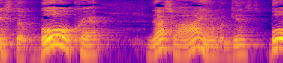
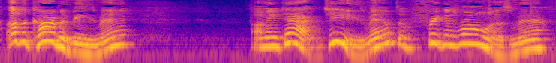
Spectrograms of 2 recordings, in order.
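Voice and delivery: exasperated; 9 semitones higher than usual. Real, not acted. Exasperated at people fighting.

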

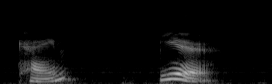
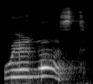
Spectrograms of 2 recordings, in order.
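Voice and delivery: put-on high, loud, hurried boy's voice; boy quickly telling the men they are lost; quick child's reply; 13 semitones higher, 11 dB louder than usual. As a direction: blurt it out like a scared little boy. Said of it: "said Chip quickly".

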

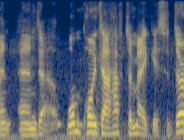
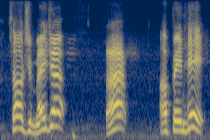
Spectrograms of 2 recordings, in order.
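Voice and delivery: laconic; 8 semitones higher, 4 dB louder than usual. Retold or imitated. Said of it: "was a bit laconic himself".

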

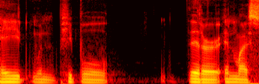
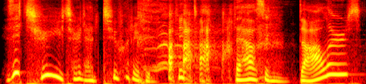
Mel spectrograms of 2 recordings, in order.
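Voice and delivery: much higher, louder, laughing coach voice; coach's disbelief; 12 semitones higher, 8 dB louder than usual. Retold or imitated. Coach asking his player about turning down the money, high laughing disbelief. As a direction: squeal it in amazed disbelief through a laugh. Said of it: "Coach Maneri, never forget it".

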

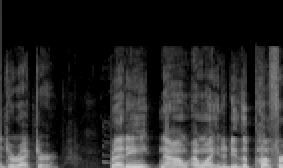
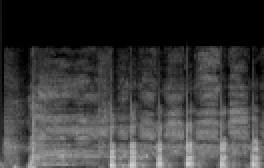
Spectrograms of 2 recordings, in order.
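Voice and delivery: high laugh; 12 semitones higher than usual. Real, not acted. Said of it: "Oh my gosh".

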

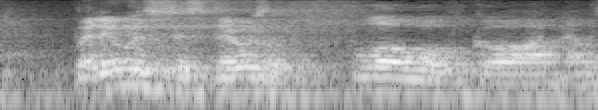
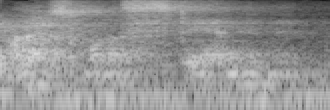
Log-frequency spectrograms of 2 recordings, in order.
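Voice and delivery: whispered wish; 8 dB quieter than usual. Retold or imitated. Quietly resisting falling under power.

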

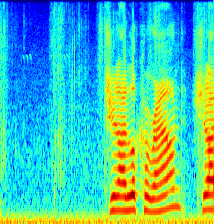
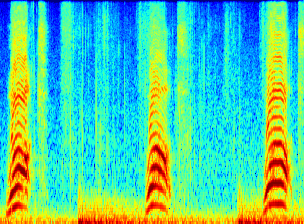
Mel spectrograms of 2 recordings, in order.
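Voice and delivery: alarmed what; 6 semitones higher, 5 dB louder, much slower than usual. Real, not acted. Repeated alarmed questions.

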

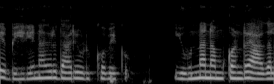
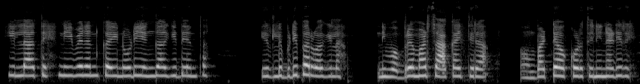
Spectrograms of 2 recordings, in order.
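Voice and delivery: put-on martyred pleading, pitched up; acting pitiful; 5 semitones higher, 3 dB louder than usual. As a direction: pretend to offer help despite the pain. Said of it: "ಹೆಂಗಿದೆ ನನ್ನ acting".

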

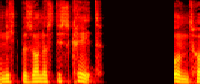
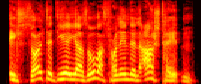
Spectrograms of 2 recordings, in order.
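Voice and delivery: higher, louder furious threat; angry threat; 7 semitones higher, 5 dB louder than usual. Acted. Rock star threatening his brother, angry. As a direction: threaten him through your teeth. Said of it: "Mosch war ziemlich sauer".

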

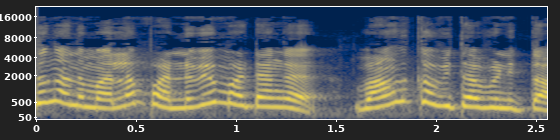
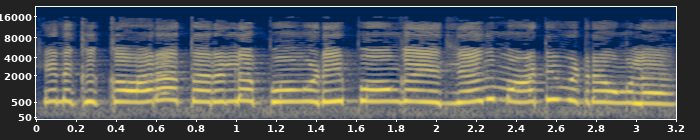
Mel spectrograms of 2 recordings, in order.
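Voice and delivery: put-on high-pitched child's voice, put out; a small girl plotting revenge; sulky little girl; 7 semitones higher than usual. (கோபித்த சின்னப் பொண்ணு குரல்)

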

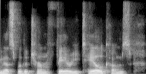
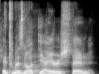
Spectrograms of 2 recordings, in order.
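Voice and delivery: higher-pitched mock Irish lilt; bad Irish accent; 7 semitones higher than usual. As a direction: repeat it in a playful fake Irish accent. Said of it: "a lovely bad accent".

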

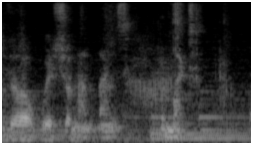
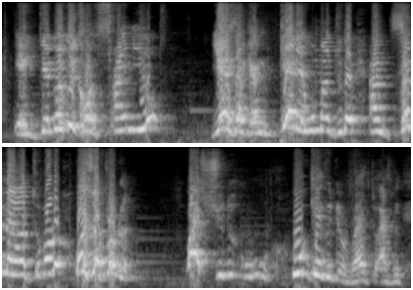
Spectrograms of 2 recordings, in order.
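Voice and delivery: high, very loud angry tirade; indignant, pitched-up shouting; enraged father; 14 semitones higher, 15 dB louder than usual. Acted. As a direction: roar at your children for questioning you. Father rages at questioning children.

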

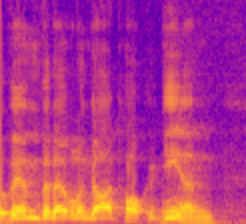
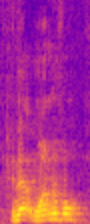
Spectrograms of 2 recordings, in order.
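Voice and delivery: usual speaking voice

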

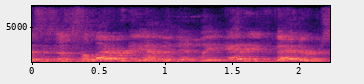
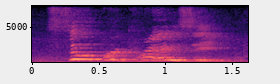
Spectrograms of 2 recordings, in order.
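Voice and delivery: slow, much higher exclamation; high exclaim; 13 semitones higher, 3 dB louder, slower than usual. Acted. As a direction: stretch it out high in disbelief.

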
